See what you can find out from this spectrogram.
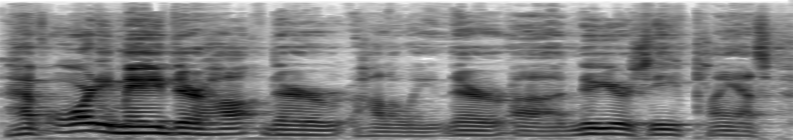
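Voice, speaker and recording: A man's voice: lowish voice, animated, moderate pace, a little mellow. A middle-aged man chatting casually as a co-host, reminiscing in a rambling storytelling way. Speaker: podcast co-host, former radio host.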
